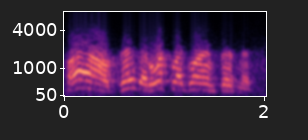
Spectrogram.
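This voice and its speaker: Casting: a brash teen space hot-rodder, high voice, slangy know-it-all; hissy old radio sound. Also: male voice, lively intonation, brisk. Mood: cocky, eager. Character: cocky, scheming teenage boy, space-age hot-rodder. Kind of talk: 1950s radio drama acting. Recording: scratchy, tinny 1950s radio recording with hiss.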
